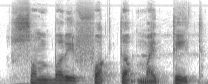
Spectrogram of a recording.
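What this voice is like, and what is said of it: Vito Corleone impression, muffled mouth. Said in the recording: “this is my impersonation of Vito Corleone ... put the cotton balls in his mouth ... That was an impersonation.”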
